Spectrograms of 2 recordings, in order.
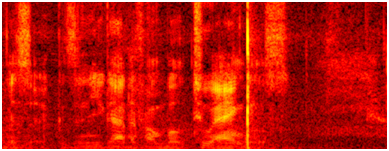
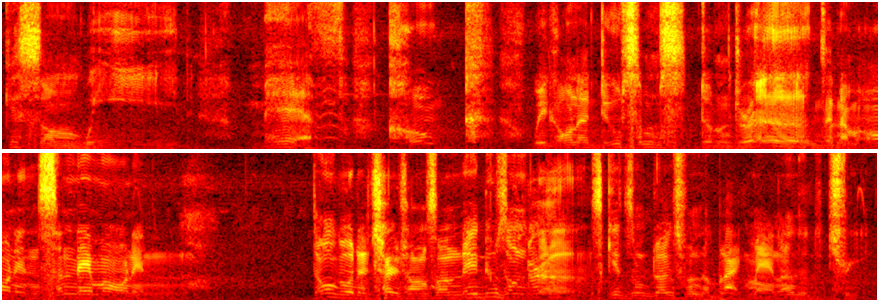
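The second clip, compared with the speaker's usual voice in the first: sarcastic mock drug deal; 4 semitones higher, 3 dB louder than usual. Man mocking officer's suspicion of drugs, sarcastic. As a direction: ham up the absurd Sunday drug pitch.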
